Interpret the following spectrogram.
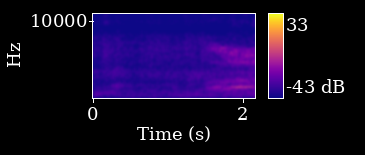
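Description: A short, high-pitched cry in a voice starts about one and a half seconds in, over a low murmur of voices.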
